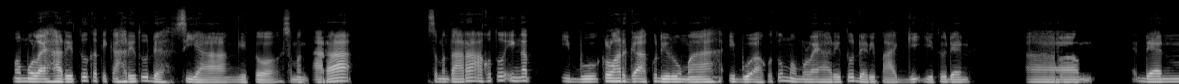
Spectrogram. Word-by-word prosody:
memulai 135 -2 +5
hari 130 0 +5
itu 175 - -3
ketika 135 -5 -4
hari 130 +1 +3
itu 170 - -3
udah 115 -3 +1 0.2
siang" 105 -4 +1
gitu, 110 0 -3 0.3
sementara 110 +2 -1 1.0
sementara 130 +2 0
aku 150 - -4
tuh - - -1
inget 165 +1 0 0.3
ibu, 125 -2 -3 0.2
keluarga 145 -2 +4
aku 130 - -9
di 130 - +7
rumah, 120 -1 +2
ibu 120 -2 0
aku 110 - -6
tuh - - -4
memulai 115 -2 -1
hari 115 0 0
itu 165 - -3
dari 115 -1 +1
pagi 105 +3 -5
gitu, 115 +1 -4
dan 115 0 +1 0.7
mmm, 115 -1 -1 0.7
dan 125 0 +4
125 Hz, 160 wpm, -24 LUFS, 115-130 Hz, 1.0 s, di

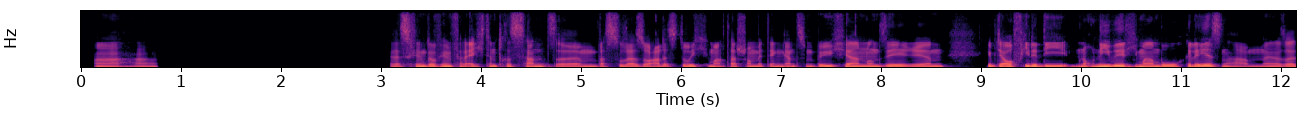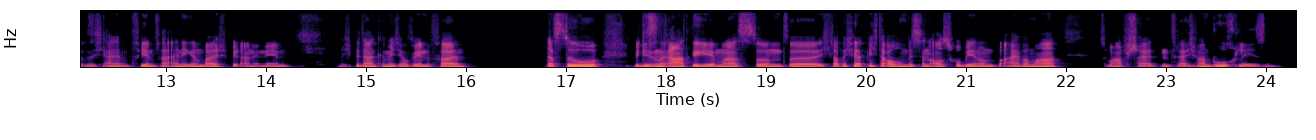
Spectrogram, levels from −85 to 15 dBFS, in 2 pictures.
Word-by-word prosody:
Aha. 90 +5 -5 2.3
Das 85 -4 -5
klingt 95 -2 +3
auf 90 0 0
jeden 100 -1 +5
Fall 95 +2 -5
echt 95 -1 -3
interessant, 110 - -1
ähm, 80 -2 -3
was 85 -1 -6
du - - -3
da 85 -2 0
so 85 +1 -3
alles 80 +1 -4
durchgemacht 95 -5 -2
hast 85 -1 -3
schon 85 - -2
mit 85 -2 -3
den 80 0 -2
ganzen 80 0 -4
Büchern 110 -3 +2
und 90 -1 +3
Serien. 95 -1 0 0.4
Gibt 120 - -1
ja - - +5
auch 105 - +4
viele, 120 0 +4
die 110 +4 +2
noch 105 -10 0
nie 140 +5 +9
wirklich 135 -4 +5
mal 125 0 +5
'n 115 - +4
Buch 110 -1 +2
gelesen 110 - +3
haben, 80 -1 -7
ne? 90 +4 -4
Da 100 - -3
sollten 100 0 -3
sich 95 0 -9
einig 100 0 -3
auf - - -20
jeden 105 +2 +1
Fall 110 -1 -4
einige 105 -1 0
'n 95 - +2
Beispiel 125 +6 -2
an 75 - -8
dir 75 - -11
nehmen. 85 +8 -7 0.5
Ich - - -17
bedanke 130 +4 0
mich 95 -3 -1
auf 85 - -4
jeden 90 -1 0
Fall, 95 +8 0 0.8
dass 100 -2 -2
du 105 -3 +6 0.3
mir 100 - -3
diesen 95 -1 +4
Rat 125 +11 +2
gegeben 90 -3 +2
hast. 115 +2 -2
Und 90 -3 -1
äh, 90 0 +1
ich 105 +1 -7
glaube, 165 - -1
ich 145 - -9
werde 165 -1 0
mich 145 -3 +2
da 125 - -1
auch 140 +3 +2
'n - - +4
bisschen 110 -1 -2
ausprobieren 100 0 -1
und 95 -3 -3
einfach 105 +3 -2
mal 100 -1 +1 0.4
zum 95 - -12
Abschalten 85 -2 -7
vielleicht 80 -1 -7
mal 95 - +2
'n 90 - +3
Buch 90 -1 +2
lesen. 75 -3 -7
95 Hz, 210 wpm, -21 LUFS, 85-110 Hz, 2.3 s, nie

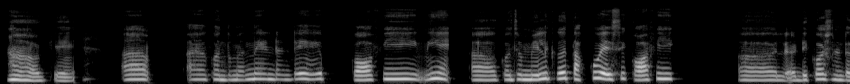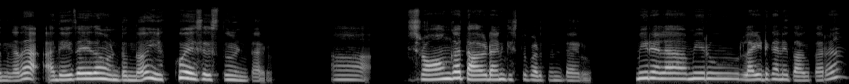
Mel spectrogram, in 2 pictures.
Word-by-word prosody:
ఆ! - - +5 0.2
ఓకే. 175 -1 -7 0.6
ఆహ్, 230 0 0 0.4
ఆహ్, 230 0 -6
కొంతమందేంటంటే, 230 +2 -2 0.5
కాఫీని 245 +4 +2 0.4
ఆహ్, 205 0 -2
కొంచెం 220 +1 -2
మిల్క్ 260 +4 +1 0.2
తక్కువ 260 +6 0
వేసి 245 +2 +3
కాఫీ 215 +5 +2 0.8
ఆహ్, 200 0 -3 0.3
డికాషన్ 230 +1 -2
ఉంటుంది 180 -3 -4
కదా! 265 +8 +1 0.2
అదేదైతే 255 +6 +5
ఉంటుందో 200 -2 -1 0.2
ఎక్కువ 245 +7 0
వేసేస్తూ 225 -3 0
ఉంటారు. 180 -2 -11 0.7
ఆహ్, 215 -2 -8 0.5
స్ట్రాంగ్‌గా 235 +5 +4
తాగడానికి 220 +1 +1
ఇష్టపడుతుంటారు. 195 -4 -9 0.5
మీరెలా? 275 -2 +3 0.2
మీరు 270 0 +1 0.3
లైట్‌గానే 230 +1 -1
తాగుతారా? 190 +8 -5
225 Hz, 100 wpm, -22 LUFS, 205-245 Hz, 0.8 s, ఆ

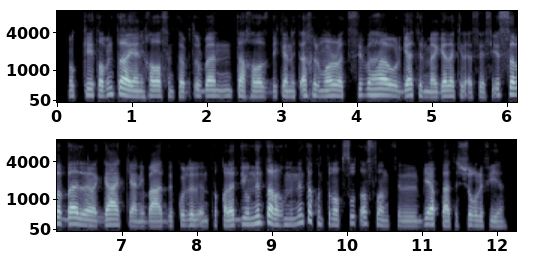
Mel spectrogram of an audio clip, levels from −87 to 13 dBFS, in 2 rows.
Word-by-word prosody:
أوكي، 150 +3 -6
طَب 140 -1 +1
أنت 180 +2 -7
يعني 135 -7 +7
خلاص، 140 0 +2
أنت 125 - -7
بتقول 125 +2 -5
بقى 145 +1 +4
إن 140 -1 -8
أنت 140 +1 -8
خلاص 130 -1 0
دي 130 - -13
كانت 130 -1 -4
آخر 150 0 0
مرّة 140 +1 +2
تسيبها، 155 +3 +1
ورجعت 150 +1 0
لمجالك 135 +1 -1
الأساسي، 120 -2 -9
إيه - - -5
السبب 175 -1 +4
بقى 165 0 +7
اللي 140 -4 +2
رجّعك 140 +3 +1
يعني 115 -1 -4
بَعد 115 +1 0
كلّ 135 +3 -8
الانتقالات 130 0 -2
دي؟ 155 +3 -8
وإن 155 +3 -5
أنت 190 0 -1
رغم 145 0 +4
إن 150 +6 -12
أنت 200 +5 -2
كنت 175 -9 -9
مبسوط 145 +6 -6
أصلًا 150 -6 -6
في 125 - -17
البيئة 120 +6 0
بتاعة 150 -6 -1
الشغل 125 0 -7
فيها؟ 115 -2 -12
140 Hz, 205 wpm, -22 LUFS, 125-155 Hz, -, يعني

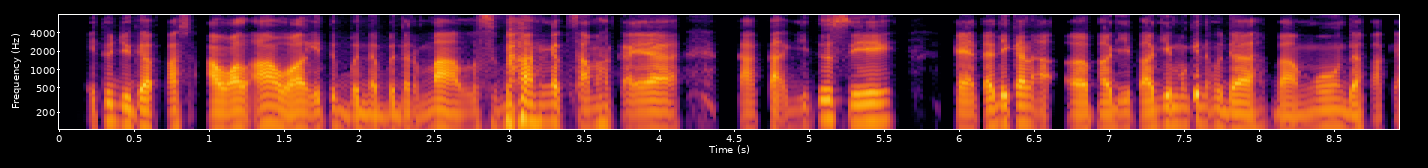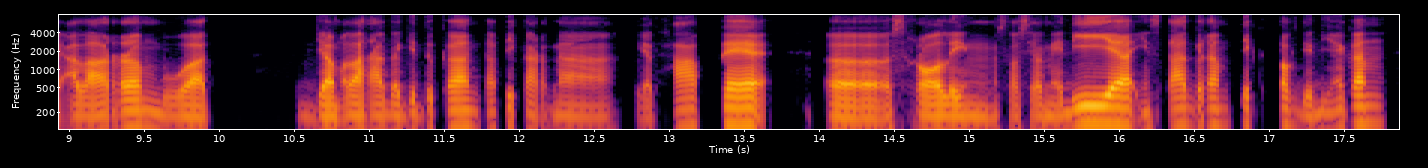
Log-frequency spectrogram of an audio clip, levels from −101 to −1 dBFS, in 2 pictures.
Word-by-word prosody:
itu - - -6
juga 110 -3 +4
pas 105 0 -4
awal-awal 100 0 +6
itu 100 - -5
bener-bener 95 -1 -5
males 100 +1 +3
banget 135 -1 +4
sama 115 +3 -2
kayak, 100 0 +2 0.3
Kakak, - - -2
gitu 160 - -2
sih. 135 -2 +3 0.5
Kayak 100 -1 +1
tadi 115 +3 +3
kan, 130 0 +4
a - - -3
eee, 95 0 +2
pagi-pagi 100 +3 0
mungkin 120 0 +1
udah 100 -2 +4
bangun, 100 +5 -3
udah 95 -2 -1
pake 85 - -14
alarm 95 +4 -1
buat 90 -1 -1 0.7
jam 90 0 +2
olahraga 90 0 -3
gitu 100 +5 -12
kan. 110 -2 -2
Tapi 100 +4 -12
karena 90 -2 -10 0.2
lihat - - -15
HP, 115 +1 -5 0.7
eee, 80 -1 +1
scrolling 90 -2 -2
sosial 90 0 -12
media, 120 +7 +3
Instagram, 115 +3 -6
TikTok 120 -1 -9
jadinya 100 +5 -10
kan 125 0 0
100 Hz, 140 wpm, -23 LUFS, 90-115 Hz, 0.7 s, awal-awal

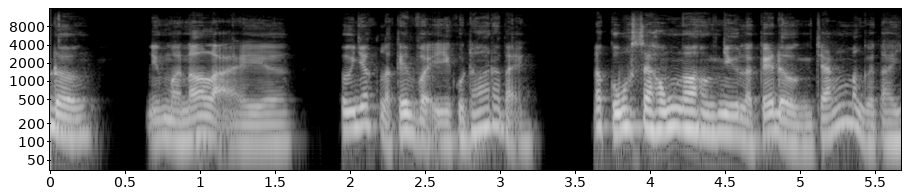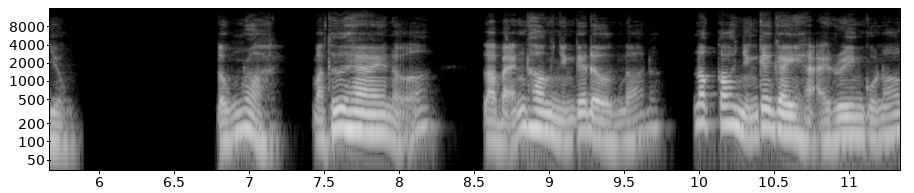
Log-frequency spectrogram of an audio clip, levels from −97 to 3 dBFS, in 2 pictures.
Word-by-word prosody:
đường, 125 -6 +2 0.4
nhưng 115 +2 -5
mà 110 -2 -1
nó 120 +5 +1
lại 95 -6 -2 0.5
thứ 155 - +1
nhất 190 +4 0
là - - -4
cái 150 - +3
vị 105 -6 -2
của 120 - -3
nó 160 +5 -1
đó 180 - -3
bạn, 135 - -6 0.5
nó 175 - -1
cũng 170 0 +3
sẽ 175 0 +3
hông 165 +2 +5
ngon 155 -4 +4
như 140 -2 +2
là 120 - -1
cái 145 - +1
đường 100 -10 0
trắng 155 - -3
mà 205 - -2
người 100 - -4
ta 105 +1 -7
dùng. 100 -3 -4 0.9
Đúng 110 +9 -2
rồi, 150 -11 0 0.3
mà 115 - -5
thứ 170 +8 +4
hai 150 -3 +6
nữa 165 +6 -5 0.4
là 110 - +1
bản 110 - 0
thân 165 -4 +4
những 115 -2 -2
cái 155 - 0
đường 105 -9 0
đó 115 +6 -8
đó, 165 - -12 0.2
nó 205 - +2
có 200 -1 +1
những 150 -8 +1
cái 175 +2 +3
gây 145 -4 +5
hại 110 -3 -3
riêng 130 +1 +1
của 120 - -5
nó 130 +4 -4
140 Hz, 270 wpm, -24 LUFS, 115-165 Hz, 0.9 s, hai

